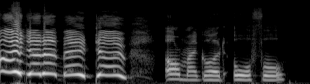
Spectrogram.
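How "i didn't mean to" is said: mock baby-like sobbing, much higher and louder. Retelling telling their dad they hit their head, retelling sobbing like a baby. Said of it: "I'm like sobbing, sobbing like a baby".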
